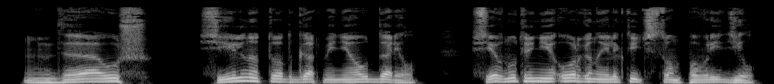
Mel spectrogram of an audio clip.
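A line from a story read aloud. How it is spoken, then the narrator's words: Demon grumbling. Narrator (Russian): ворчал демон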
